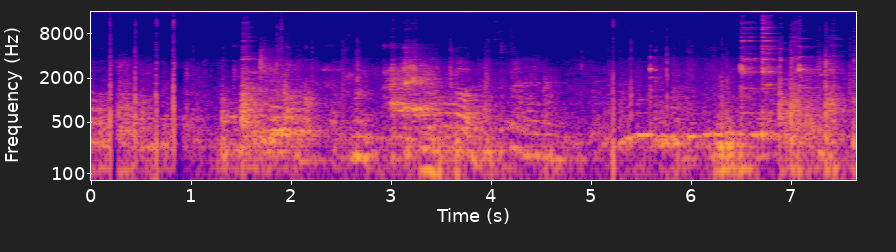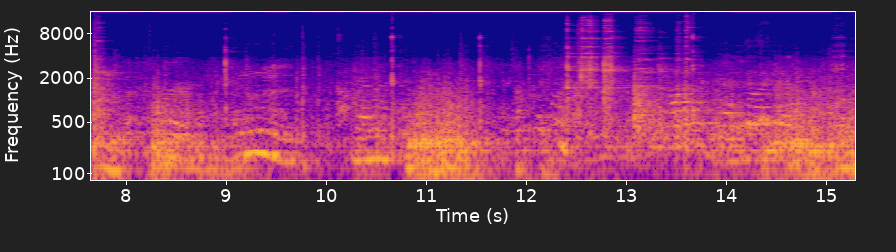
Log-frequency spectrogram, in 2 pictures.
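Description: Indistinct chatter of several voices around dining tables, with a few clinks of crockery and cutlery.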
